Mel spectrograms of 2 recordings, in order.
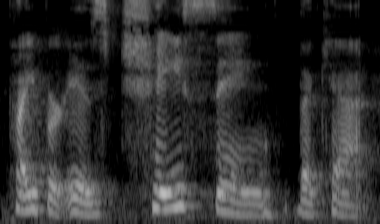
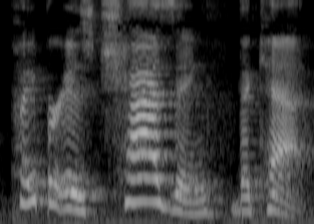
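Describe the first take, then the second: First: Chasing is said with a long vowel. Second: Chasing is said with a short vowel. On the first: The speaker calls it right. "you can always try both vowel sounds" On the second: The speaker calls it wrong. "it sounds like chazzing"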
